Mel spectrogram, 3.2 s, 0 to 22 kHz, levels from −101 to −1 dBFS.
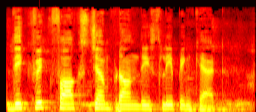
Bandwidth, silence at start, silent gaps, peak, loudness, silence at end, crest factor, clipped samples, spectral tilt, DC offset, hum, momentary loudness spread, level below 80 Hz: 16.5 kHz; 0.1 s; none; 0 dBFS; -17 LUFS; 0 s; 18 dB; under 0.1%; -5 dB/octave; under 0.1%; none; 9 LU; -42 dBFS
